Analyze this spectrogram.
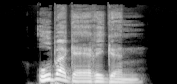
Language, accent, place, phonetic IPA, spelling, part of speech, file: German, Germany, Berlin, [ˈoːbɐˌɡɛːʁɪɡn̩], obergärigen, adjective, De-obergärigen.ogg
- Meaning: inflection of obergärig: 1. strong genitive masculine/neuter singular 2. weak/mixed genitive/dative all-gender singular 3. strong/weak/mixed accusative masculine singular 4. strong dative plural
